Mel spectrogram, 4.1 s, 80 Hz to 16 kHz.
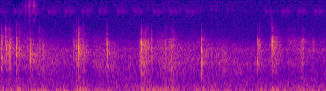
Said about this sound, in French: Et hier soir, j'étais assez pessimiste en posant les microphones, car vraiment, il ne se passait strictement rien à 20h. Et en fait, durant la nuit, beaucoup de choses se sont accélérées, dont plusieurs combats, combats de cerfs.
